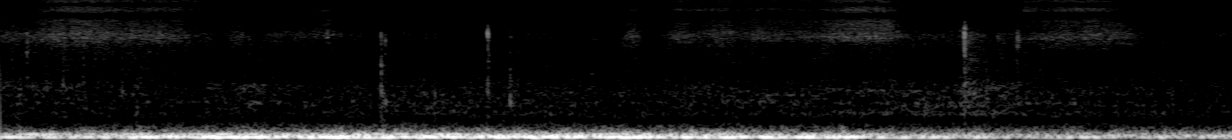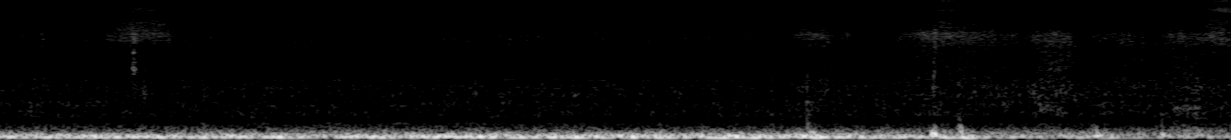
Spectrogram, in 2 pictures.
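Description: Low road and tyre rumble inside the cabin of a BYD Seal electric sedan as it drives, with no engine note; it is stronger in the first few seconds and then eases off.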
